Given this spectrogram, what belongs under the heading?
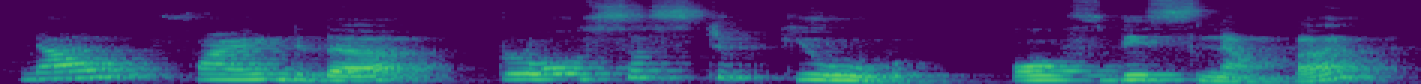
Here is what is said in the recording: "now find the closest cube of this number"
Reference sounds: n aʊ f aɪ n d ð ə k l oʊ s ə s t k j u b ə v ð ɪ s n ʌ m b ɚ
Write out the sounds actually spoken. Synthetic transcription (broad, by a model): n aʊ f aɪ n d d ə k l oʊ s ə s t k j u b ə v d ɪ s n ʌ m b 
